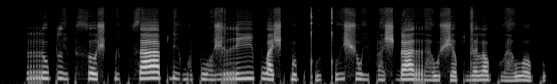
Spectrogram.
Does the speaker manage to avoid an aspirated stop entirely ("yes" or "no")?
yes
